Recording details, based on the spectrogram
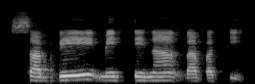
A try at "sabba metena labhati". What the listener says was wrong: There's no E, yeah? There is only A. Sabba metena labhati. Why do we normally go back to sabbe? Because sabbe is a very famous phrase in Pali stanzas. Sabba metena labhati.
